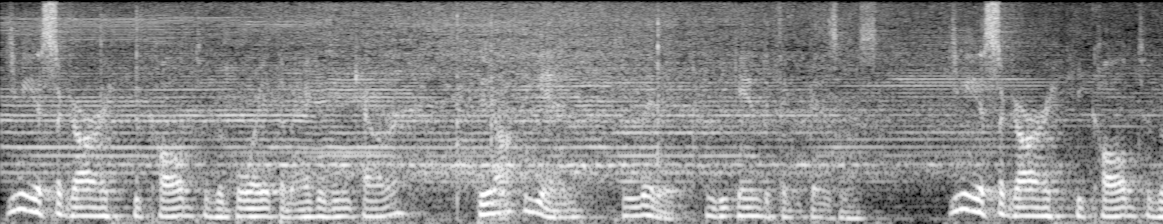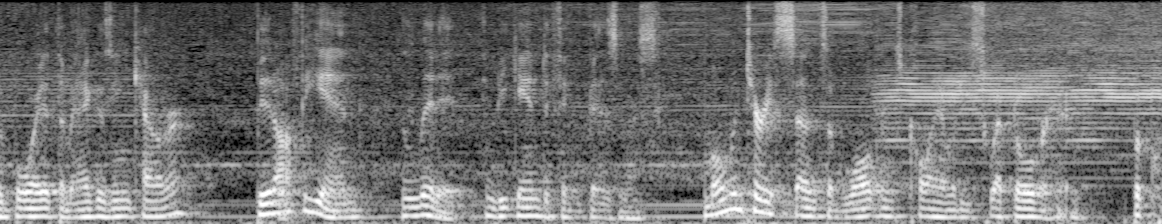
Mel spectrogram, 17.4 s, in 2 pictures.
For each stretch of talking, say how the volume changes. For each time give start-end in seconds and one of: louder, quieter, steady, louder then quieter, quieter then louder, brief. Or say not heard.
0.0-17.3 steady.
